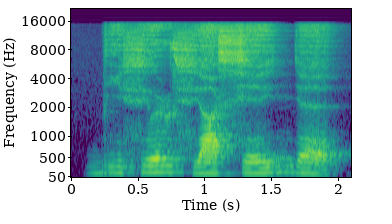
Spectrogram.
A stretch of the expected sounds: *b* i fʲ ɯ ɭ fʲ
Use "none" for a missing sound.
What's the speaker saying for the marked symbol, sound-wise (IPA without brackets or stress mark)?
b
